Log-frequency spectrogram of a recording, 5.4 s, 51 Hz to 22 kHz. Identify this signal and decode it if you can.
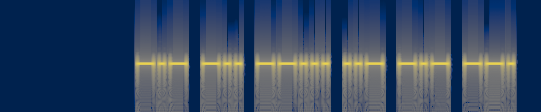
Morse code, heard as a keyed tone, about 22 wpm, 700 Hz. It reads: KD7UKG
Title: USA Call Signs - 6 Characters - Repeated 2x - 22wpm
